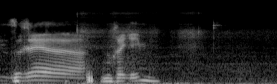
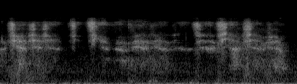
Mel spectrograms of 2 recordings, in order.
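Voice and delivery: urgent whispered pleading; whispering; 11 dB quieter than usual. Real, not acted. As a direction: whisper it, coaxing fast.

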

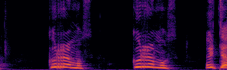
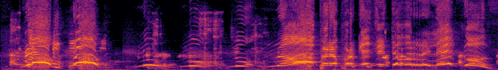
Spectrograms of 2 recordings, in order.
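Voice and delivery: panicked screaming; 10 semitones higher, 8 dB louder, slower than usual. Real, not acted. Killer catches up in game.

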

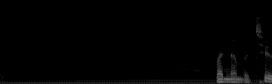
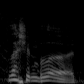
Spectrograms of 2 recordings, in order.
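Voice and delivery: Wayne Chaney translation. Pretend. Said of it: "That was the Wayne Chaney translation".

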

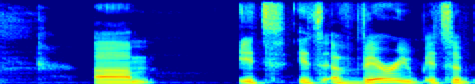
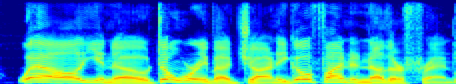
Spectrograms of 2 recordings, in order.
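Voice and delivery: loud, higher dismissive parent; wrong parent reply; 4 semitones higher, 7 dB louder than usual. Pretend. Parent dismissing the child's complaint, loud and dismissive. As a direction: brush it off like a hurried parent. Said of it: "you shouldn't say".

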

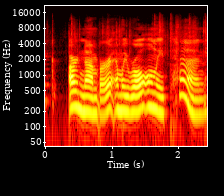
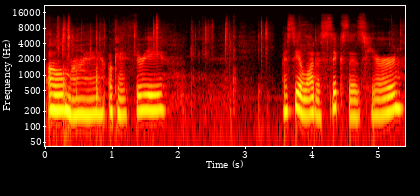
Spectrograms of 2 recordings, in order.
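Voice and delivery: ordinary delivery

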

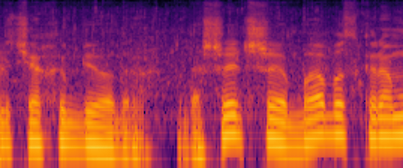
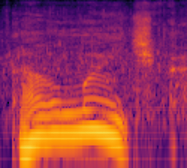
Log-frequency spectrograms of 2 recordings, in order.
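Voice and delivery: slow, drawn out stunned recognition; shocked gasp of a word; 5 semitones higher, much slower than usual. A narrator's reading. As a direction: let it fall out in shock. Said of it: "и все ахнули". (поражённо, протяжно)

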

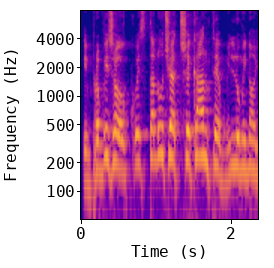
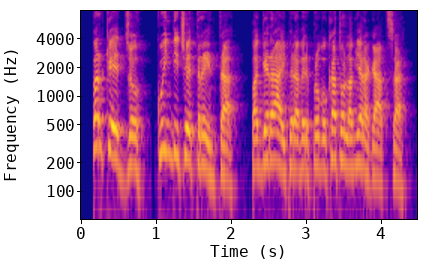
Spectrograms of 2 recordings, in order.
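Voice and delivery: loud, raised-pitch challenge; angry threat; 5 semitones higher, 7 dB louder than usual. A narrator's reading. Boyfriend threatening the boy over his girlfriend, loud and angry. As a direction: order him to a showdown.

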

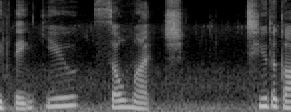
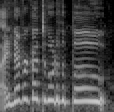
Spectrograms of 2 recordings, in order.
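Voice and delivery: excited outburst; 12 semitones higher, 3 dB louder, much faster than usual. Real, not acted. Sudden outburst at the game ending.

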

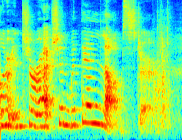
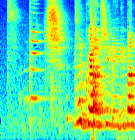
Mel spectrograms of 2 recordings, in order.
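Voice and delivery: plain reading voice

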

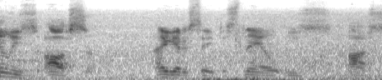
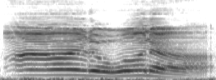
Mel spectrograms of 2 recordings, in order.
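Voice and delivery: mock whine; 8 semitones higher, 6 dB louder, slower than usual. Whining again.

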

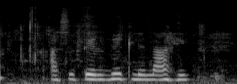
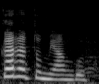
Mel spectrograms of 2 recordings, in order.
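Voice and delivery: raised, higher voice calling across the yard; loud friendly call to a relative; 5 semitones higher, 6 dB louder than usual. Real, not acted. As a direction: call loudly to someone outside. Calling to family member outside.

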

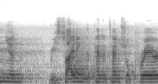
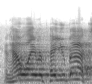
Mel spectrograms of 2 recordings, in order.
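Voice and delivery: high, louder, groaning widow's question; sick widow groaning, higher and louder; 9 semitones higher, 6 dB louder than usual. A narrator's reading. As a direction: moan out her worry about paying.

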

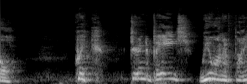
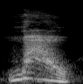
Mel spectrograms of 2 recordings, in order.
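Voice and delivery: ordinary delivery

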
